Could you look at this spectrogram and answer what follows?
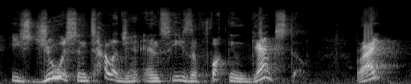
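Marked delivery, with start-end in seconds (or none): none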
